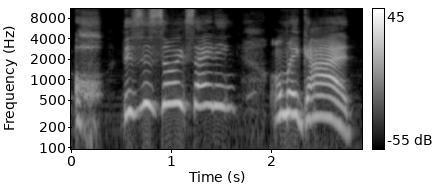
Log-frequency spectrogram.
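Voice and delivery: high, thrilled gush; hammed-up giddy excitement; gasping excitement. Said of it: "she gasps".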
